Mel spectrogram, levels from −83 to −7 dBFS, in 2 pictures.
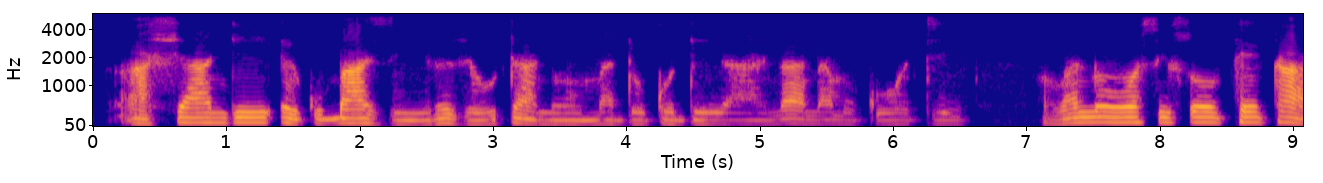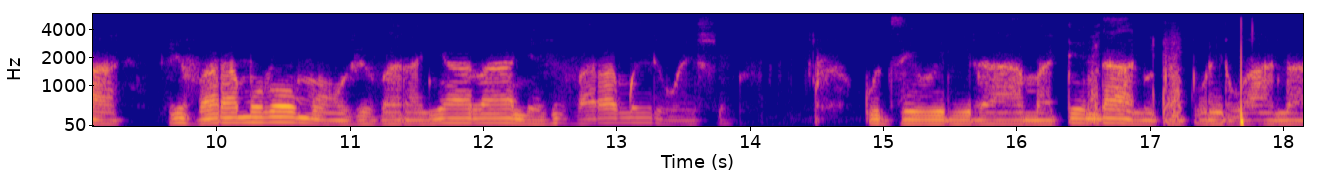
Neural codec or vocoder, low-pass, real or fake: codec, 44.1 kHz, 7.8 kbps, Pupu-Codec; 5.4 kHz; fake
